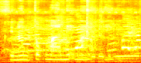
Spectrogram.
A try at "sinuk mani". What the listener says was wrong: Yan po ay sinuk mani. Sinuntok ha, sinuk mani.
